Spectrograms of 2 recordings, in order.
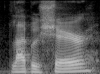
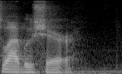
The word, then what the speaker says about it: Labouchere: agreement that it's pronounced la bouche air and forgive my bad French pronunciation but I think that's pretty close hitting that R sound at the end and let me show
